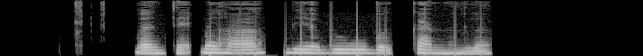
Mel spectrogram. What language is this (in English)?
Bafia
